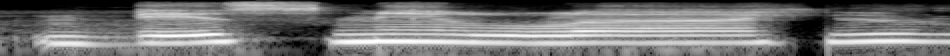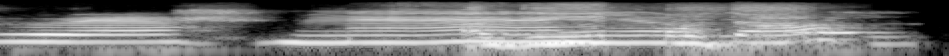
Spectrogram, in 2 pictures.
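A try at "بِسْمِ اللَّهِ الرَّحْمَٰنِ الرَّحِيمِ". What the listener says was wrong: Again موٹا پڑھ رہی ہیں آپ. بسم اللہ الرحمن الرحیم.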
